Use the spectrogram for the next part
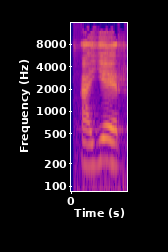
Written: ayer

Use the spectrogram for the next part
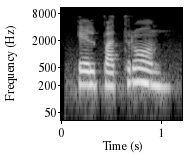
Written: el patron

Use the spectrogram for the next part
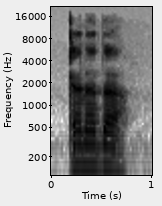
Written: Canada

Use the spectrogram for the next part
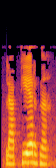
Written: la pierna

